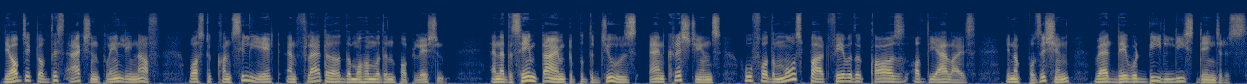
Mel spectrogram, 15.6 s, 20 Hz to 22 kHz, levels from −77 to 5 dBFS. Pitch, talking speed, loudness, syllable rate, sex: 135 Hz, 175 wpm, -20 LUFS, 5.2 syllables/s, male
